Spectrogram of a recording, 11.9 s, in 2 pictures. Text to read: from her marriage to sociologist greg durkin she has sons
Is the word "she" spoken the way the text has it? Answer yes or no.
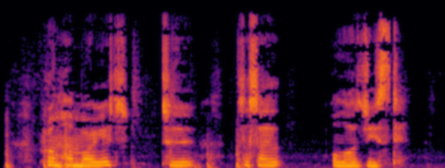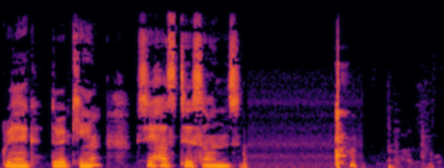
yes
